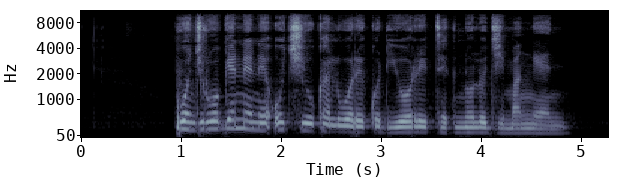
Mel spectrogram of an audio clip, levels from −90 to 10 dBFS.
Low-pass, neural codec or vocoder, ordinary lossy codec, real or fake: 9.9 kHz; none; AAC, 64 kbps; real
